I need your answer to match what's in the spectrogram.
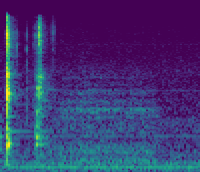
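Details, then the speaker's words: Jacuzzi whirlpool pump air switch, newly replaced, tested by pushing the air bellows: puff of air trips the micro switch, two crisp clicks, working normally. "pushing that air Bellow in is going to activate a puff of air that activates the micro switch on that air switch and you'll hear that clicking okay so we're clicking we're in good business it's working order right now"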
